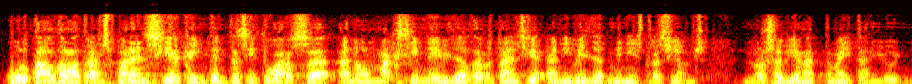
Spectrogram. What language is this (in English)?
Catalan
